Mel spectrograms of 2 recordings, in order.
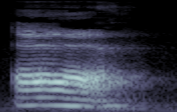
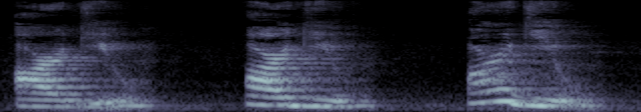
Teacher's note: A letra A do português não é esse símbolo aqui. Esse símbolo representa um som que está entre o A e o O. Você vai meio que fazer o som de O, só que abrir bastante a boca.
